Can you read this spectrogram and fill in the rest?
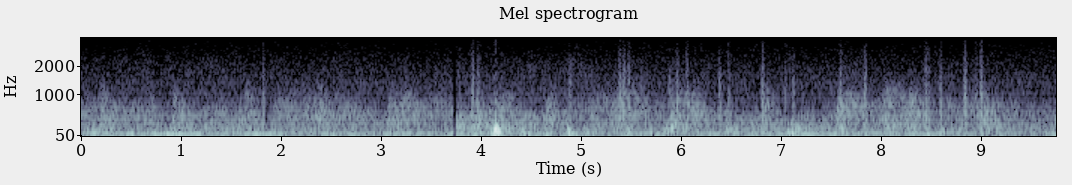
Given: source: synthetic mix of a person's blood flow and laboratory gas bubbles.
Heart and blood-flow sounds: Doppler ultrasound of blood flow; subclavian vein
no bubbles
From the record:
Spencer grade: 0 (complete lack of bubble signals)

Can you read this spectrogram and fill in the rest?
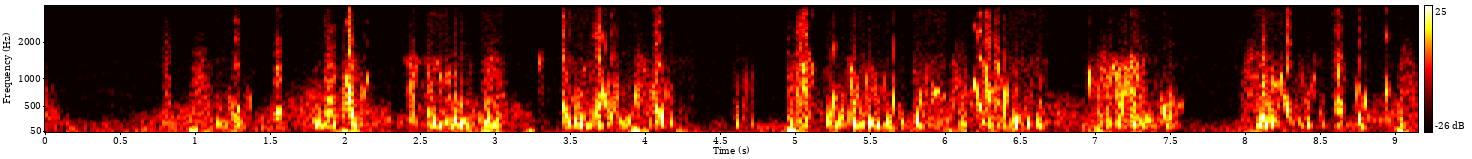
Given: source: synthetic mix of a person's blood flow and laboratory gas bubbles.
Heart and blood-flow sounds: Doppler ultrasound of blood flow; subclavian vein
1.12-1.38 s: bubbles
1.52-1.61 s: bubbles
1.72-2.19 s: bubbles
2.38-3.05 s: bubbles
3.27-3.33 s: bubbles
3.41-4.32 s: bubbles
4.56-4.74 s: bubbles
4.94-5.14 s: bubbles
5.17-5.74 s: bubbles
5.78-6.00 s: bubbles
6.08-6.67 s: bubbles
6.92-7.59 s: bubbles
8.03-8.67 s: bubbles
8.69-8.83 s: bubbles
8.90-8.97 s: bubbles
9.00-9.07 s: bubbles
From the record:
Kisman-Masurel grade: 343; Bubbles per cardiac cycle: rolling drumbeat, 9 or more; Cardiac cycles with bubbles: 100%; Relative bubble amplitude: loud (0.450 to 0.775); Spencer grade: 3 (all of the cardiac periods contain showers or single bubble signals, but not dominating or overriding the cardiac motion signals); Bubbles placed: anywhere in the cardiac cycle

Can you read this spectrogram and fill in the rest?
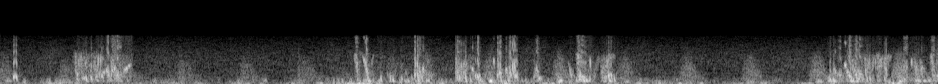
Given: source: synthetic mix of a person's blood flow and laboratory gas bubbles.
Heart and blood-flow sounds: Doppler ultrasound of blood flow; subclavian vein
0.00-0.21 s: bubbles
0.72-1.33 s: bubbles
3.54-4.35 s: bubbles
4.55-4.86 s: bubbles
4.92-5.28 s: bubbles
5.32-5.46 s: bubbles
5.67-6.19 s: bubbles
8.26-8.92 s: bubbles
9.02-9.39 s: bubbles
From the record:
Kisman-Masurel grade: 332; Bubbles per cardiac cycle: rolling drumbeat, 9 or more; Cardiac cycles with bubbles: 50 to 99%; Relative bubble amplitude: moderate (0.250 to 0.450); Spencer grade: 3 (all of the cardiac periods contain showers or single bubble signals, but not dominating or overriding the cardiac motion signals); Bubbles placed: anywhere in the cardiac cycle

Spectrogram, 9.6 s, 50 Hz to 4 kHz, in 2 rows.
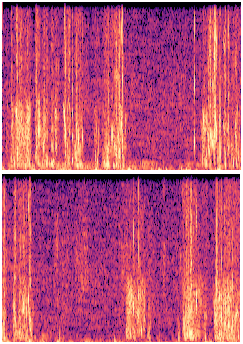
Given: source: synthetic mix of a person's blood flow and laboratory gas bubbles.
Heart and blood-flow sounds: Doppler ultrasound of blood flow; subclavian vein
0.14-0.60 s: bubbles
0.65-1.14 s: bubbles
1.20-1.68 s: bubbles
1.82-1.95 s: bubbles
1.98-2.49 s: bubbles
3.81-3.88 s: bubbles
3.95-4.88 s: bubbles
4.98-5.41 s: bubbles
7.23-7.75 s: bubbles
8.37-8.89 s: bubbles
8.98-9.55 s: bubbles
From the record:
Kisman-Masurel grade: 332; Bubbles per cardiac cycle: rolling drumbeat, 9 or more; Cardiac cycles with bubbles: 50 to 99%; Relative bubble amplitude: moderate (0.250 to 0.450); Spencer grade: 3 (all of the cardiac periods contain showers or single bubble signals, but not dominating or overriding the cardiac motion signals); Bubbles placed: anywhere in the cardiac cycle

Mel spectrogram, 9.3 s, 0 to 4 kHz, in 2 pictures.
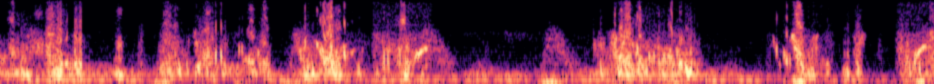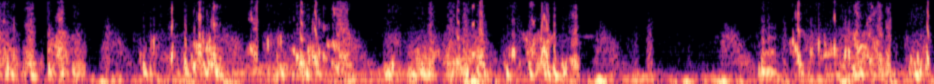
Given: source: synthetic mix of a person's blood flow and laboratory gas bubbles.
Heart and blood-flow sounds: Doppler ultrasound of blood flow; subclavian vein
0.00-0.46 s: bubbles
0.56-0.64 s: bubbles
0.78-1.38 s: bubbles
1.45-2.17 s: bubbles
2.96-3.52 s: bubbles
3.84-4.17 s: bubbles
4.21-4.33 s: bubbles
4.47-5.11 s: bubbles
5.33-6.47 s: bubbles
6.58-7.13 s: bubbles
7.17-7.59 s: bubbles
8.45-9.12 s: bubbles
9.19-9.35 s: bubbles
From the record:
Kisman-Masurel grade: 333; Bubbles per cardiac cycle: rolling drumbeat, 9 or more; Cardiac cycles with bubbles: 50 to 99%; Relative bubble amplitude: loud (0.450 to 0.775); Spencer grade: 3 (all of the cardiac periods contain showers or single bubble signals, but not dominating or overriding the cardiac motion signals); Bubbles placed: anywhere in the cardiac cycle

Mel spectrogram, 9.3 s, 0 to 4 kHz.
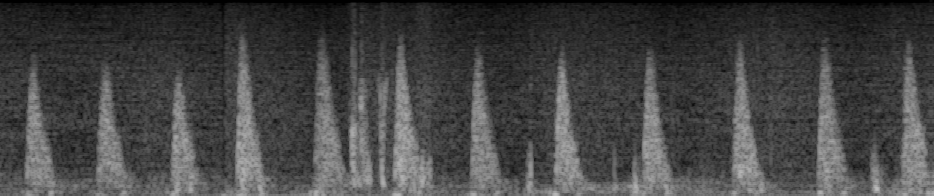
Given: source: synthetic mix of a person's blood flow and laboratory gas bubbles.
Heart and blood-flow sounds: Doppler ultrasound of blood flow; subclavian vein
0.00-0.04 s: bubbles
3.52-3.75 s: bubbles
3.80-3.93 s: bubbles
4.18-4.35 s: bubbles
From the record:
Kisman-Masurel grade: 123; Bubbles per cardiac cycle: 1 to 2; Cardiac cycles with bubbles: 10 to 50%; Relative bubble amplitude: loud (0.450 to 0.775); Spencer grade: 2 (many but less than half of the cardiac periods contain bubble signals, singularly or in groups); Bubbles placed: anywhere in the cardiac cycle

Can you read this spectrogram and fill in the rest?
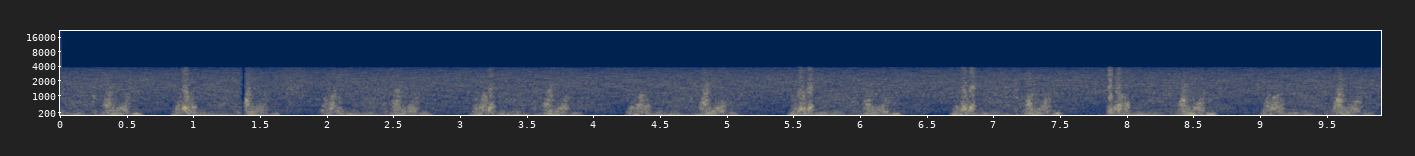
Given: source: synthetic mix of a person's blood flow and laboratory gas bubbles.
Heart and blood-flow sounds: Doppler ultrasound of blood flow; precordium
7.85-7.92 s: bubbles
From the record:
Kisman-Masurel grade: 123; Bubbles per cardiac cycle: 1 to 2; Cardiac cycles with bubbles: 10 to 50%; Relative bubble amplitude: loud (0.450 to 0.775); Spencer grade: 2 (many but less than half of the cardiac periods contain bubble signals, singularly or in groups); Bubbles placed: anywhere in the cardiac cycle

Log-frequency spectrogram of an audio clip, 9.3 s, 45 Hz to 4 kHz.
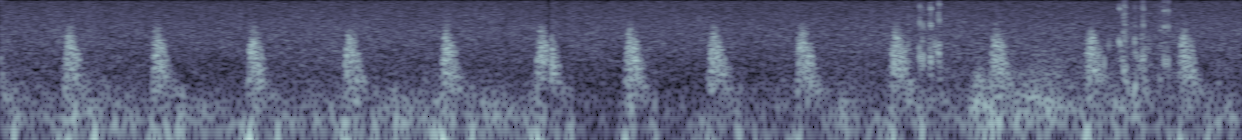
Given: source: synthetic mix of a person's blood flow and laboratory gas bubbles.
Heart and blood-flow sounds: Doppler ultrasound of blood flow; subclavian vein
6.76-7.11 s: bubbles
8.26-8.64 s: bubbles
8.68-8.78 s: bubbles
From the record:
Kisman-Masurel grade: 221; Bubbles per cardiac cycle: several, 3 to 8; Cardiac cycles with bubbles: 10 to 50%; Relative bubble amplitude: barely perceptible (0.100 to 0.250); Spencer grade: 2 (many but less than half of the cardiac periods contain bubble signals, singularly or in groups); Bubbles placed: anywhere in the cardiac cycle

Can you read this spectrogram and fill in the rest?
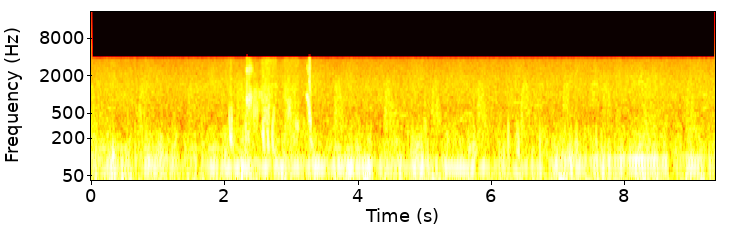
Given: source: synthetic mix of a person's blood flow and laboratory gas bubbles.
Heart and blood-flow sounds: Doppler ultrasound of blood flow; subclavian vein
2.04-2.16 s: bubbles
2.29-2.78 s: bubbles
2.88-3.13 s: bubbles
3.21-3.35 s: bubbles
From the record:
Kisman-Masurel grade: 213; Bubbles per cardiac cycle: several, 3 to 8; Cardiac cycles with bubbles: 1 to 10%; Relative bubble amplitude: loud (0.450 to 0.775); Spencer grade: 1 (occasional bubble signal discernible with the cardiac motion signal, with majority of cardiac periods free of bubbles); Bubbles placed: anywhere in the cardiac cycle

